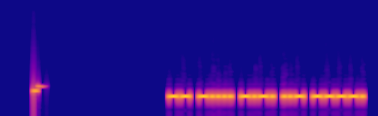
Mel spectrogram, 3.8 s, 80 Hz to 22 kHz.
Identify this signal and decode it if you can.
Morse code, heard as a keyed tone, about 42 wpm, 700 Hz. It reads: M6CU9
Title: Code Groups - 5 Letter:Numbers - 40wpm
